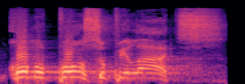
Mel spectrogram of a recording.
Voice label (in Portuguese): Locutor de rodeio; UOL; Como pôncio pilates pilatos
